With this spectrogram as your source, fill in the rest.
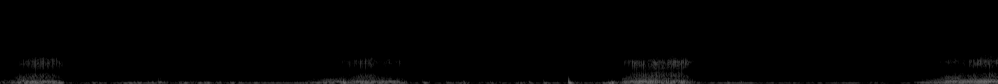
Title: when snoring overruled a chicken 🐔 Nuggets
